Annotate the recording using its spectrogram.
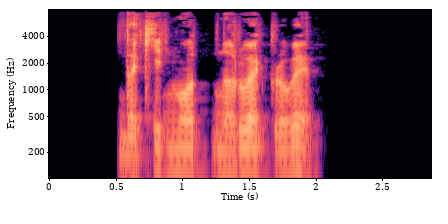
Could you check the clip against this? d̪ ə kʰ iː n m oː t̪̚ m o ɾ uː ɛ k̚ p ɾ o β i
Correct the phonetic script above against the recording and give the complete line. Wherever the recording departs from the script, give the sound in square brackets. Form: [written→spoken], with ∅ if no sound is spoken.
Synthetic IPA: d̪ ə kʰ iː n m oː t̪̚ [m→n] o ɾ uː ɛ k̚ p ɾ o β [i→e]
